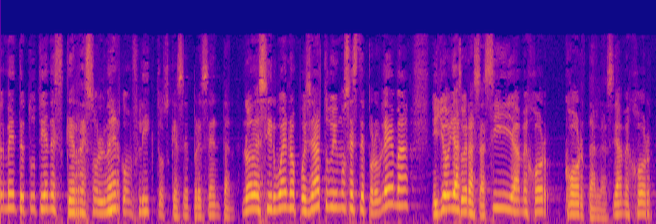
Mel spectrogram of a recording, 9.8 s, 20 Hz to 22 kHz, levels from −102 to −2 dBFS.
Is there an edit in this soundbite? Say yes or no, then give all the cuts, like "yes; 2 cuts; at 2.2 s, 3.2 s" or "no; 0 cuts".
yes; 3 cuts; at 1.8 s, 3.6 s, 6.9 s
